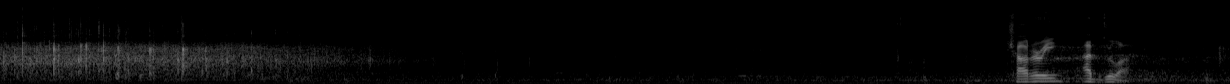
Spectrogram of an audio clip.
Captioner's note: cheering and applause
